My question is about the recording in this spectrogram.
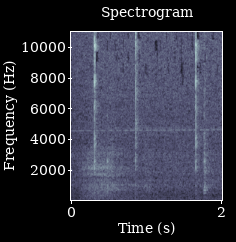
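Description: Three short, sharp computer mouse clicks, spaced about half a second to a second apart, over a faint steady hiss.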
